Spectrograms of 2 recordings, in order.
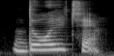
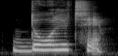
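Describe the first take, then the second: No difference in how they are said.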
